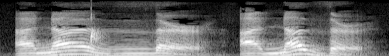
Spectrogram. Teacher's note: Tenemos los sonidos vocálicos en la palabra another, también con el sonido TH sonoro.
